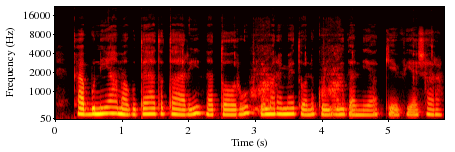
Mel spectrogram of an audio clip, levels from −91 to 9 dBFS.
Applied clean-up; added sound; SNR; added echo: neural mask model Resemble Enhance denoiser.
